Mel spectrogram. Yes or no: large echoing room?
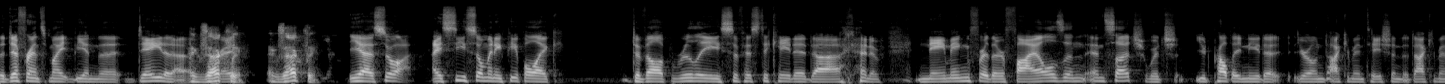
no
